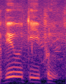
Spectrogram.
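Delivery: Beautiful in three separate beats, ब्यू-टी-फुल; broken into syllables. Shown as a demonstration. Teacher explaining syllables to students, word split in three beats. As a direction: stop after each syllable of beautiful. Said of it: "तीन बार लग".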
